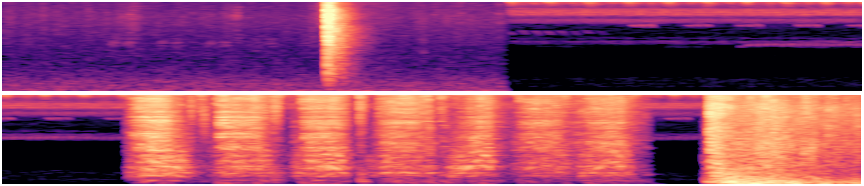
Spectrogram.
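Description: A single sharp swish, then quiet with faint high chirping, then a run of rasping, scraping strokes, about three a second, for some two and a half seconds.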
